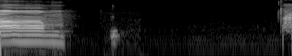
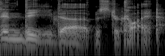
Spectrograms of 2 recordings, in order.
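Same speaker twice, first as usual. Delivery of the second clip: whispered aside; 4 semitones lower, 11 dB quieter, slower than usual. Acted. [name] drops to a whisper.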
